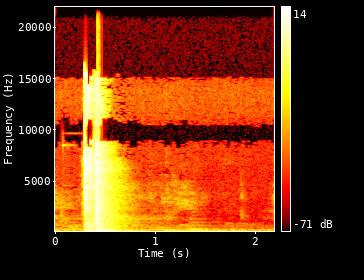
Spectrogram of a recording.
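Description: An interior bathroom door is shut hard once: a single loud bang about a third of a second in that dies away within about half a second.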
